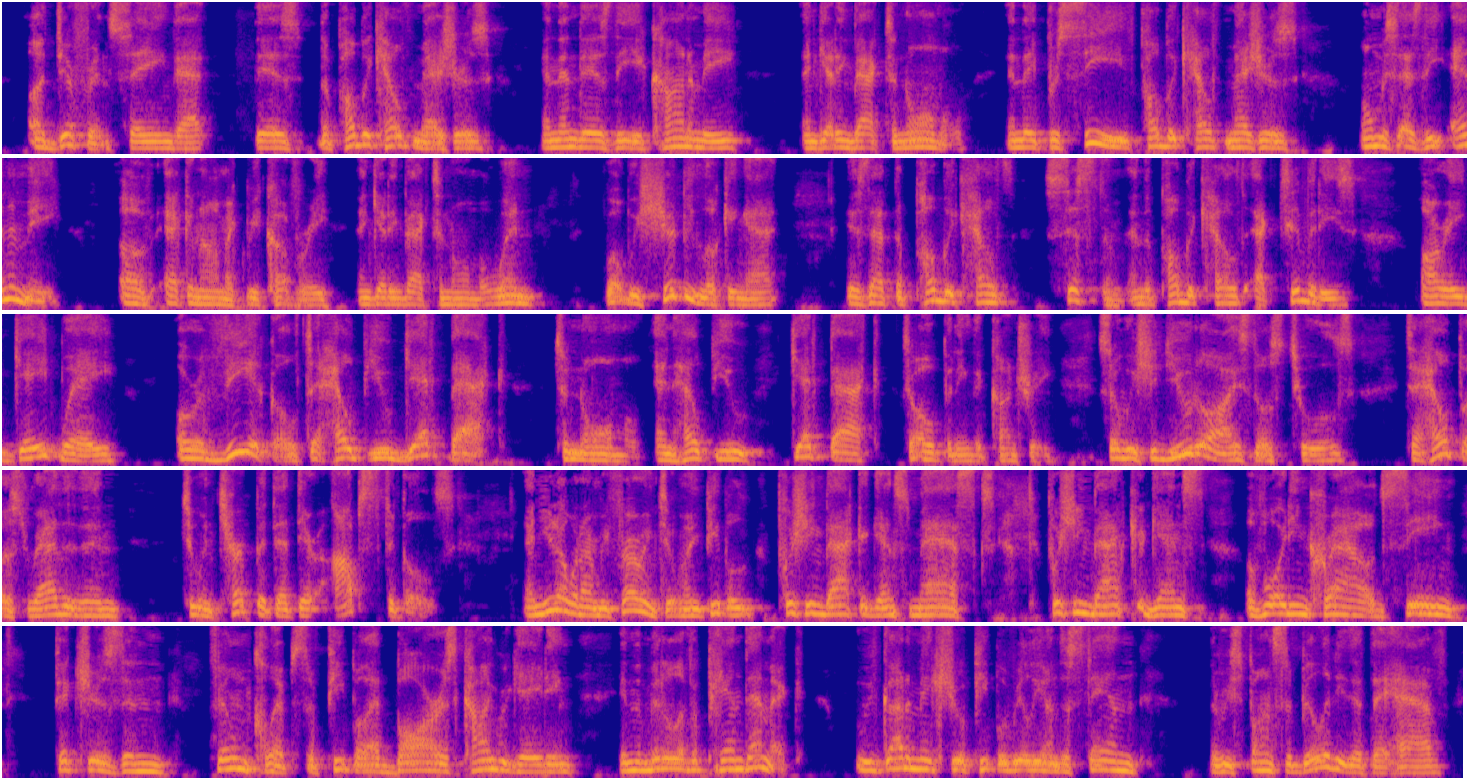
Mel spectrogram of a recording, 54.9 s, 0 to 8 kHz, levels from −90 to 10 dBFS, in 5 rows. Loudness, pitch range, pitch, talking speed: -16 LUFS, 125-165 Hz, 140 Hz, 155 wpm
